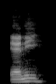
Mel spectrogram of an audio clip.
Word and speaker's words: Ennie: That's the way I was pronouncing it, like the Emmys, except for so instead of an Emmy, an Ennie.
